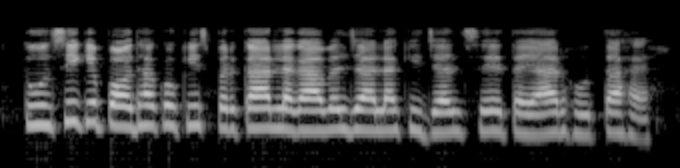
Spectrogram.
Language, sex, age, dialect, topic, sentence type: Magahi, female, 36-40, Southern, agriculture, question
